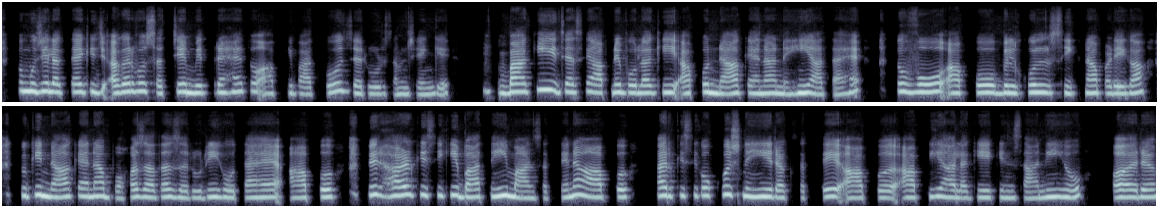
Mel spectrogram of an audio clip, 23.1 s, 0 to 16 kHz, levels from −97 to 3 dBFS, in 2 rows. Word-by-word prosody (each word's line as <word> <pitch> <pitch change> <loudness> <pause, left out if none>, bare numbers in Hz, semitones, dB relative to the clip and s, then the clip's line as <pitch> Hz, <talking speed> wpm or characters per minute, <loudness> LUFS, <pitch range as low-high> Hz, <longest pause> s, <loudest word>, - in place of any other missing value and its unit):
तो 300 - -1
मुझे 295 0 +6
लगता 270 0 0
है 270 - +3
कि 265 +1 -1
ज - - -2
अगर 275 +4 +4
वो 295 +1 +2
सच्चे 270 0 -2
मित्र 245 +1 +1
हैं 275 +3 0
तो 285 - -3
आपकी 225 +2 -7
बात 210 -2 -8
को 275 +5 0
ज़रूर 220 -6 -4
समझेंगे। 210 +1 -6 0.4
उ, - - -7 0.2
बाकी 280 +5 +4
जैसे 275 +1 -2
आपने 255 0 0
बोला 245 -1 +1
कि 255 +2 0
आपको 235 +4 -2
ना 230 -1 +3
कहना 230 0 +1
नहीं 225 +2 +3
आता 205 -3 -5
है। 250 +9 -3 0.4
तो 285 - +3
वो 270 +2 +4
आपको 245 +1 +1
बिल्कुल 245 +2 +2
सीखना 240 0 -3
पड़ेगा, 230 +1 -1 0.2
क्योंकि 290 -1 +1
ना 245 -1 +4
कहना 265 0 +2
बहुत 210 +4 -3
ज़्यादा 235 0 0
ज़रूरी 220 +1 -2
होता 220 -1 -4
है। 230 +1 0
आप 225 +2 -3 0.6
फिर 310 -1 +3
हर 285 +4 +4
किसी 295 -1 -1
की 295 +1 +1
बात 240 0 0
नहीं 280 +2 +7
मान 215 -5 +3
सकते 210 +3 -9
ना, 290 +2 +3
आप 235 0 -1 0.3
हर 280 -1 +4
किसी 275 0 -6
को 280 0 0
खुश 310 +2 -1
नहीं 255 -1 +5
रख 220 -1 -2
सकते। 235 +5 -1
आप 215 +1 -4 0.2
आप 225 0 -2
भी 260 +1 -1
हालाँकि 225 -2 -3
एक 225 - -9
इंसान 215 0 -5
ही 245 +1 +3
हो 240 +4 0 0.3
और 235 +1 +2
245 Hz, 180 wpm, -22 LUFS, 225-270 Hz, 0.6 s, नहीं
